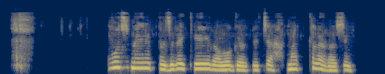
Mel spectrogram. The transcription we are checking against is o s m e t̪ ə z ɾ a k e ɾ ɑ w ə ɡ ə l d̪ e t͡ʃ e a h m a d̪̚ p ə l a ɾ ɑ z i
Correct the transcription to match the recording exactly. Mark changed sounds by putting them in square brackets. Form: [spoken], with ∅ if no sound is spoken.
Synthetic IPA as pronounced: o s m e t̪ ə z ɾ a k e ɾ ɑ w ə ɡ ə [ɾ] d̪ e t͡ʃ e a h m a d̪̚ [k] ə l a ɾ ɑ z i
